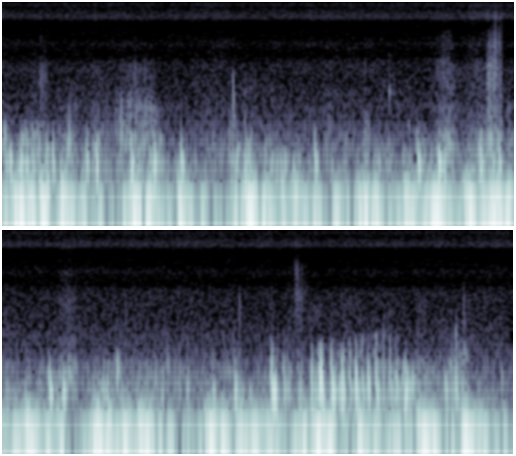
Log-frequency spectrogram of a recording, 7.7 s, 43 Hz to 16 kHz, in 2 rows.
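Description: Low gurgling stomach rumbles over a steady background heartbeat near 70 beats a minute, ordinary bowel sounds.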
